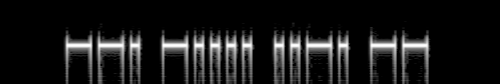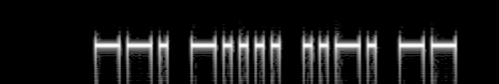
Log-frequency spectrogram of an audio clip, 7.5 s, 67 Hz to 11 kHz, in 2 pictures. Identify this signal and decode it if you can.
Morse code, heard as a keyed tone, about 20 wpm, 700 Hz. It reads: G6FM G6FM
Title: DXCC-100 Call Signs - 4 Characters - Repeated 3x - 20wpm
